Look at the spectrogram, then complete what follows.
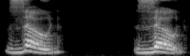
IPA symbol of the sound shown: z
